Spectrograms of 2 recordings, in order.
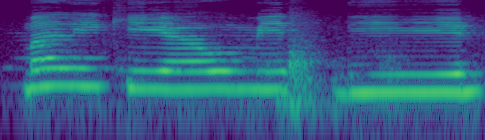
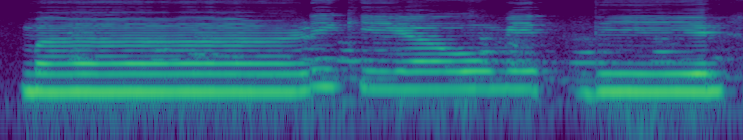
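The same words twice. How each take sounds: First: The vowel after the m is kept short. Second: The vowel after the m is held long. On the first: "huruf mim yang di lafal Maliki itu dibaca pendek" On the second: "huruf mim di lafal Maliki ini dibaca panjang"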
